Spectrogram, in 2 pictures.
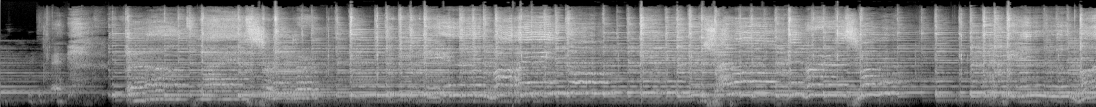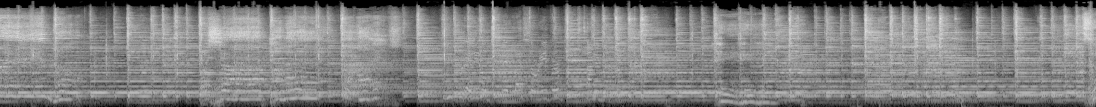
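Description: A woman singing a slow ballad to her own acoustic guitar. The sound dips briefly at the start and the song carries on from about two seconds in.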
